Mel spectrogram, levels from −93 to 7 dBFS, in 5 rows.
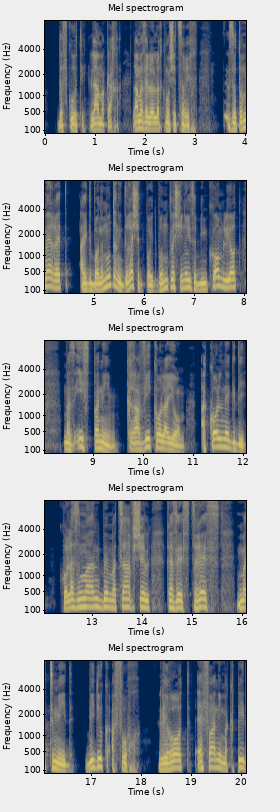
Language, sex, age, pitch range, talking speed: Hebrew, male, 20-39, 115-150 Hz, 120 wpm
